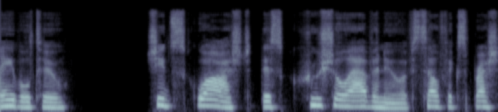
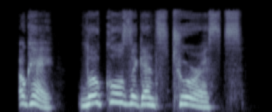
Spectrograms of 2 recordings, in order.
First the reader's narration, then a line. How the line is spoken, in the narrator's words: a kid yelled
